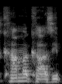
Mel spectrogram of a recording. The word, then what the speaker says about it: kamikaze: famous or infamous japanese kamikaze which is actually should be pronounced kami kaze which actually means divine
